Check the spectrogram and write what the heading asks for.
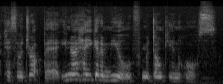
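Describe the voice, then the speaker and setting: An Australian woman chatting casually on a live craft show, teasing and quick to laugh as she presents quilting fabrics. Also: mid-range voice, dark tone.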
